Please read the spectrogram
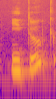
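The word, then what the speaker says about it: Leeteuk: es la sonrisa de Lituk. No sé si decirle Ituk o Lituk, porque sé que se pronuncia como si fuera Ituk.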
